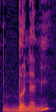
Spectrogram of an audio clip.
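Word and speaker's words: bon ami: adjective okay and then you pronounce it bonami when you make this link second example B so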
